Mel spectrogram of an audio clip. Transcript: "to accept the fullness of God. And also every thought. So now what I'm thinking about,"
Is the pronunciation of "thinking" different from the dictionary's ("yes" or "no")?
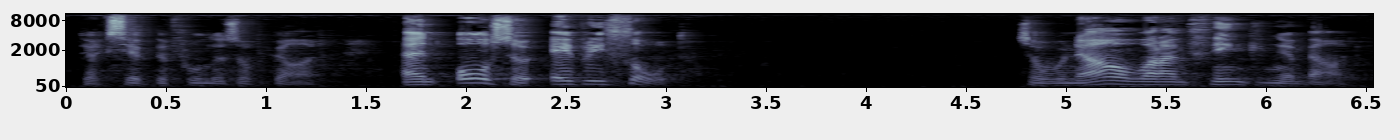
no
